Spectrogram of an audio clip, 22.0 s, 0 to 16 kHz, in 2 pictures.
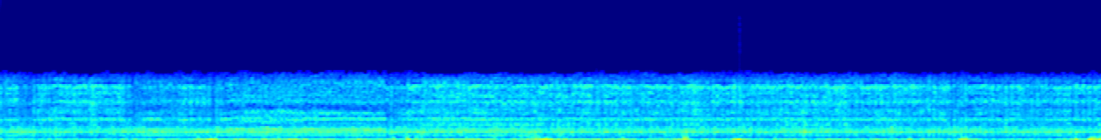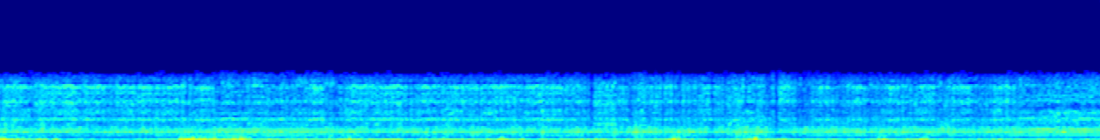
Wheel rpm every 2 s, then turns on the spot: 160, 160, 160, 160, 160, 170, 160, 160, 160, 160, 160.
none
